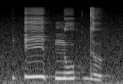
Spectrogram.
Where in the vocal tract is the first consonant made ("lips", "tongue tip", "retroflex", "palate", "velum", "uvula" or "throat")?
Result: throat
